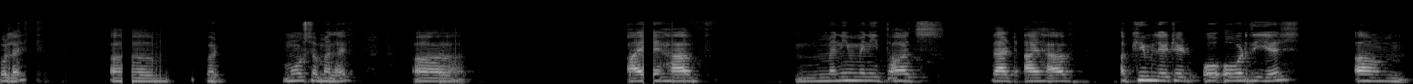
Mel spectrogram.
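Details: Stuttering in a male speaker who describes his own stammering.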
